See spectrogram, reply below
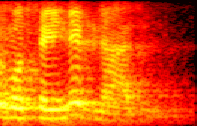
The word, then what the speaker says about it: ابن: واژه ابن، واژه ابن میگه حسین ابن علی. خب چرا همزه انداختی؟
